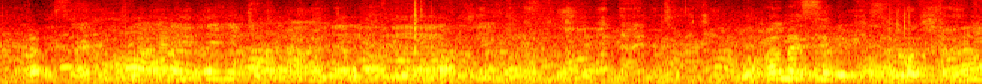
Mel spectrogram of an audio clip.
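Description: Several people talking at once: overlapping chatter with no single clear voice.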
